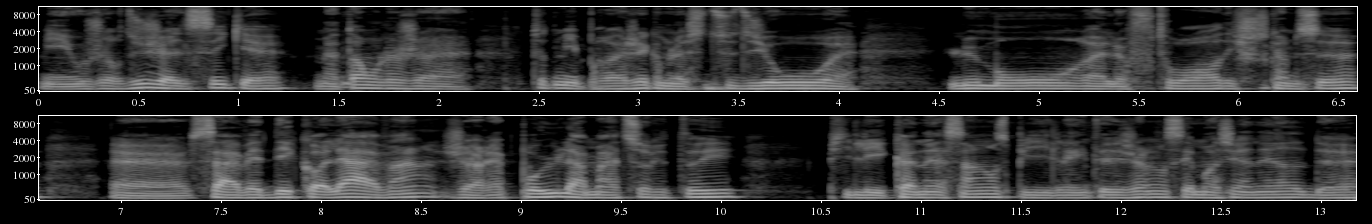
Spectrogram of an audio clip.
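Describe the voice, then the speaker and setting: The recording is very clean, with a silent background. A man with an unremarkable speaking voice and medium pitch speaks at a moderate pace with fairly even intonation. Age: 30s. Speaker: police officer and comedian. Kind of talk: casual interview chat. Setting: podcast studio.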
